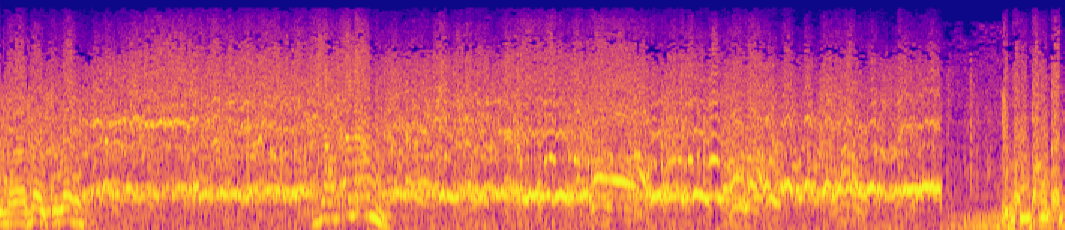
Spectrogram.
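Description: A crowd of men chants and shouts loudly.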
